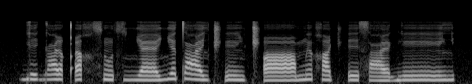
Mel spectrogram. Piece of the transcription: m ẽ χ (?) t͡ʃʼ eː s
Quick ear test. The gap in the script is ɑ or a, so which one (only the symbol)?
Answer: ɑ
